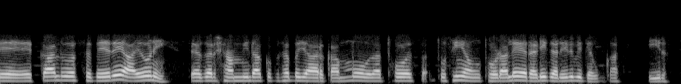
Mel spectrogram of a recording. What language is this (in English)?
Dogri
